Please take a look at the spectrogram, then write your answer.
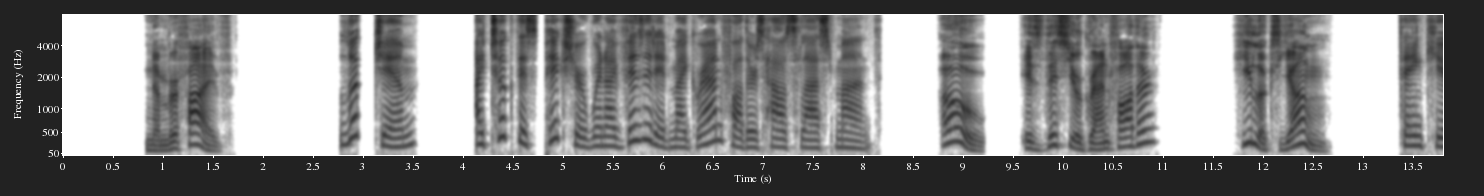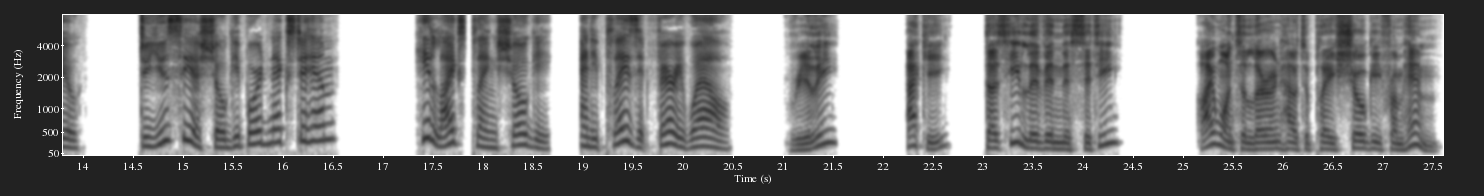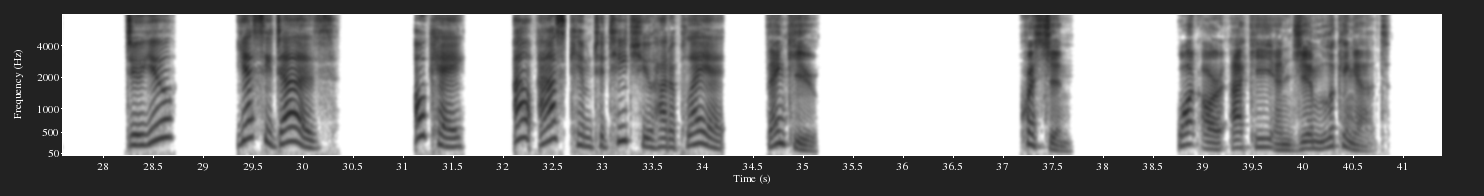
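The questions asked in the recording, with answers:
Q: What are Aki and Jim looking at?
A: A picture of Aki's grandfather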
